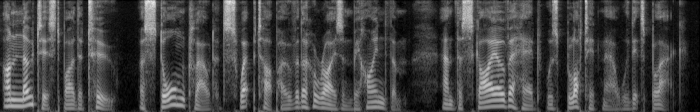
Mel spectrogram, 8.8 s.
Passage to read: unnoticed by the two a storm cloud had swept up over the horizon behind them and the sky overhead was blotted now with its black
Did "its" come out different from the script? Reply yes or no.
no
